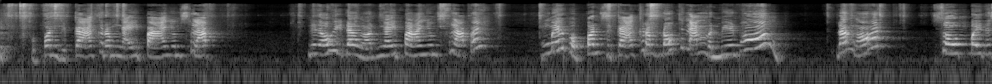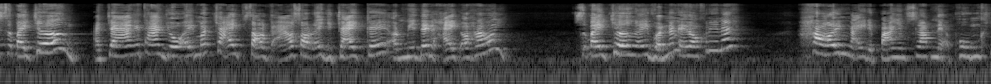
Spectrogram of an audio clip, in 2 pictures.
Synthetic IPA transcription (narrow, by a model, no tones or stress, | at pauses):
pɑpənsikaːkrəmŋajpaːɲomslap̚ | nɛʔt̪ʔɔhiɗəŋʔɑt̪̚ŋajpaːɲomslap̚ʔeː | meːlpɑpɨnsikaːkrəmɗoːt̪ʰnamːɨnmiənpʰɑːŋ | ɗəŋʔɑt̪̚ | soːmɓəjt̪asəɓəjk̚t͡ɕəːŋʔaːt͡ɕaːkeːt̪ʰaːjɔːʔəjmɔt͡ɕaɛk̚sɑlkaʔaːwsɑlʔəjt͡ɕɔt͡ɕaɛk̚keːʔɑt̪̚miənt̪eːlɛʔaɛk̚ʔɑtɦaəj | səɓəjk̚t͡ɕəːŋʔəjʋɨnːanɛəʔ̪t̪ʔɔkʰniəna | haəjŋajɗɛpaːɲomslap̚nɛ̆əʔpʰuːmkʰ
